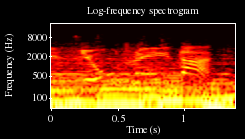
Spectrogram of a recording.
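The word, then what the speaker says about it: Notre-Dame: 北京话大讲堂之法语版巴黎圣母院叫什么呢？牛吹蛋。看我发音，牛吹蛋。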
